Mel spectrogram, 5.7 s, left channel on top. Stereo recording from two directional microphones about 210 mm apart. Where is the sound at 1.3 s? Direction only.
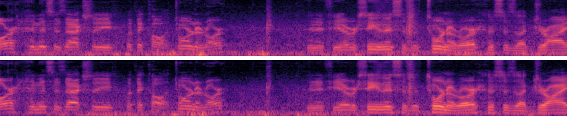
15° right (ahead or behind).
